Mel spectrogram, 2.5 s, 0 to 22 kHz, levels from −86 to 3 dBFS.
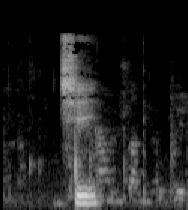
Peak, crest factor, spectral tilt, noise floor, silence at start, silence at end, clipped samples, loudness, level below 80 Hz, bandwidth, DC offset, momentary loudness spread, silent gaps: -4 dBFS; 20 dB; -3.5 dB/octave; -54 dBFS; 0.8 s; 0.05 s; under 0.1%; -18 LUFS; -58 dBFS; 11.5 kHz; under 0.1%; 26 LU; none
